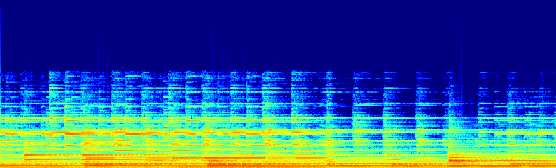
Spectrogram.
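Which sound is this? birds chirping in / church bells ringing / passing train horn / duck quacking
church bells ringing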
